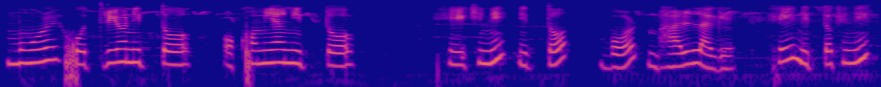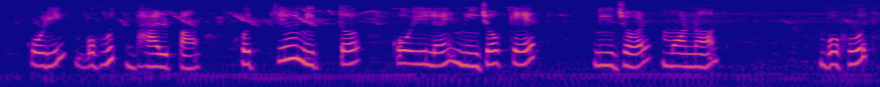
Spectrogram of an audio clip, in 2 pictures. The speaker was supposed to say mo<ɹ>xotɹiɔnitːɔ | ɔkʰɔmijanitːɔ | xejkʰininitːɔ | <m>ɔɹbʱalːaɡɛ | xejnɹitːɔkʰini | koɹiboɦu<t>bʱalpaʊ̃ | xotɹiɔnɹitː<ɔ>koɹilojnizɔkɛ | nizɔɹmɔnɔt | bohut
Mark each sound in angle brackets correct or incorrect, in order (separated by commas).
correct, incorrect, correct, correct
